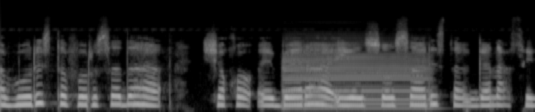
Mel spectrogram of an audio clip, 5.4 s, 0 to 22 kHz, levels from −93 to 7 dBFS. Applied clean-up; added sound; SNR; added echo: none; Wind instrument, woodwind instrument; 13 dB; none.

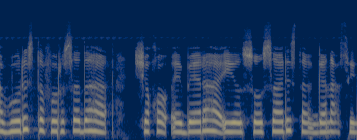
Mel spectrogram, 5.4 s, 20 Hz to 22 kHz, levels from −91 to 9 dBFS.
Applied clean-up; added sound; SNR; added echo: none; none; none; none.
